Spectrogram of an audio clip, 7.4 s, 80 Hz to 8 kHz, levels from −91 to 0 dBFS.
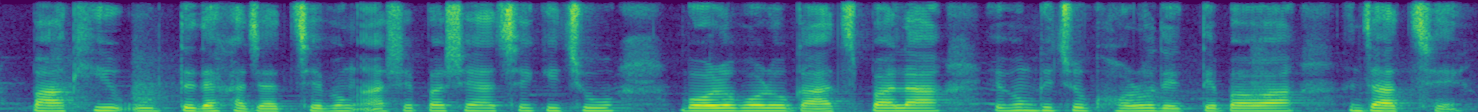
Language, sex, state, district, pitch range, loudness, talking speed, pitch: Bengali, female, West Bengal, Dakshin Dinajpur, 190-205 Hz, -16 LUFS, 145 wpm, 195 Hz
